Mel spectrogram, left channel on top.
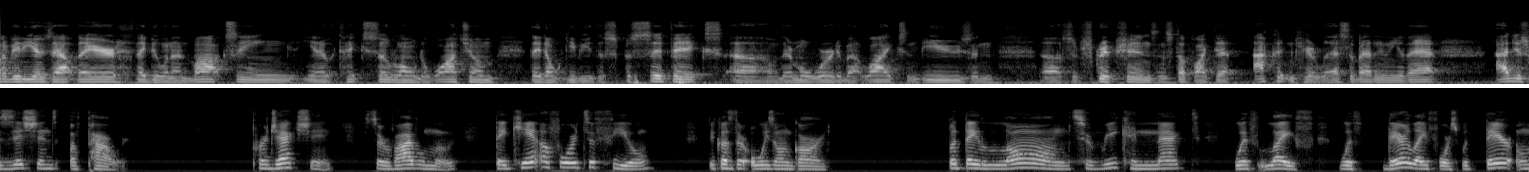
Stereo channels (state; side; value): different; both; correlation 0.00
